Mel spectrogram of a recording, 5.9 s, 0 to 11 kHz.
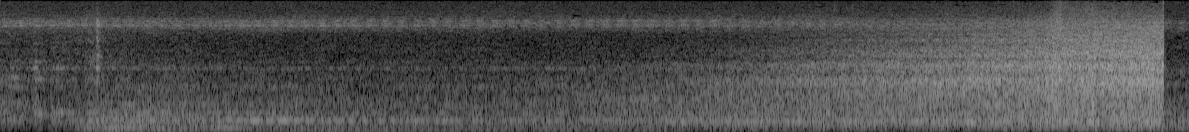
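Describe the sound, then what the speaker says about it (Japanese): A Mazda3 Fastback engine started by push button fires up and runs at a steady, low rumbling idle, heard from inside the car at moderate level with no talking. "それじゃあ早速エンジンかけていきたいと思います"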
